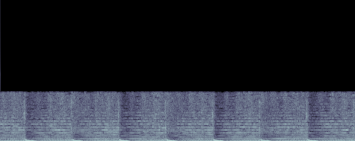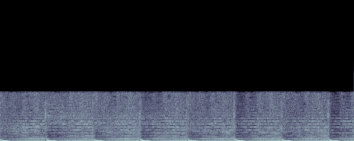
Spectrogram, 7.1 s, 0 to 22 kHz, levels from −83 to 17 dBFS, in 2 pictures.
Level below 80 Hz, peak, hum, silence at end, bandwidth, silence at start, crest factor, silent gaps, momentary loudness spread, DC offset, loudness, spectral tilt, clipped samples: -20 dBFS; -2 dBFS; none; 0 s; 8 kHz; 0 s; 12 dB; none; 2 LU; under 0.1%; -16 LUFS; -4 dB/octave; under 0.1%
